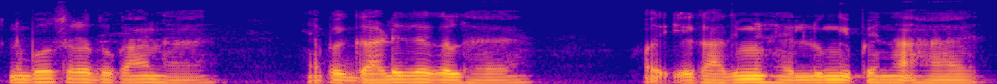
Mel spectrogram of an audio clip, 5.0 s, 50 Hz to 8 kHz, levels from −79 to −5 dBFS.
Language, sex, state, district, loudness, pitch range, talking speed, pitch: Hindi, male, Jharkhand, Palamu, -19 LUFS, 105-115 Hz, 190 wpm, 110 Hz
